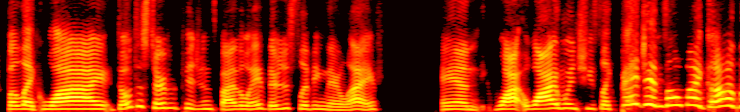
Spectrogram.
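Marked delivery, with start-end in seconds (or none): 6.2-7.4 very high, shrill, fear-struck scream. Recounting what a woman said when she saw pigeons, imitating a fearful scream. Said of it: "like with fear in her eyes".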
